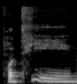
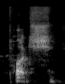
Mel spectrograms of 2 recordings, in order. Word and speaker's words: poteen: Make sure you have plenty of poteen or pochine, or however you like to pronounce it.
